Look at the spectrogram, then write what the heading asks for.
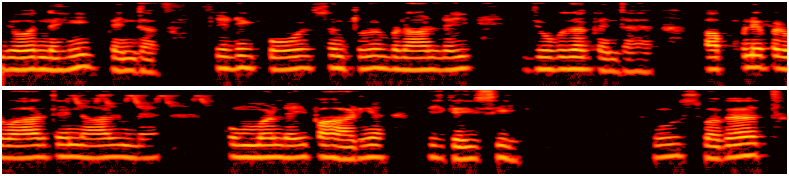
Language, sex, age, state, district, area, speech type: Punjabi, female, 60+, Punjab, Hoshiarpur, rural, spontaneous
